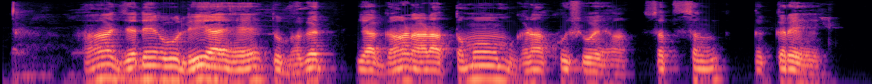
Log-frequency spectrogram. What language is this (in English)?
Marwari (Pakistan)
